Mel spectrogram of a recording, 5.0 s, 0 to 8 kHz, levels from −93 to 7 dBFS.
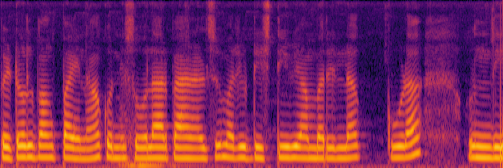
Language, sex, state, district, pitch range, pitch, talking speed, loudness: Telugu, female, Telangana, Mahabubabad, 190-200 Hz, 195 Hz, 145 wpm, -14 LUFS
